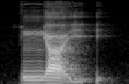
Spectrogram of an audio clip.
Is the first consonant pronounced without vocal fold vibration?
no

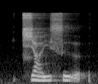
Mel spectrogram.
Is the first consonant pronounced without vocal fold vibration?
yes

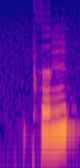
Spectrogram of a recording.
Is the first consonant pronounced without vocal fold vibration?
yes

